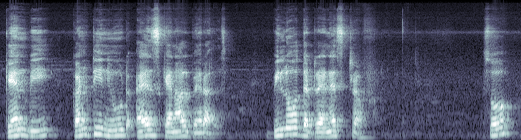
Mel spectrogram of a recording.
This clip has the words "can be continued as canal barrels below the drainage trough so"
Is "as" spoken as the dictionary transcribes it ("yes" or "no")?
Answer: yes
